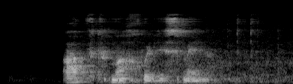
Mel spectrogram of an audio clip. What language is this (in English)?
Georgian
